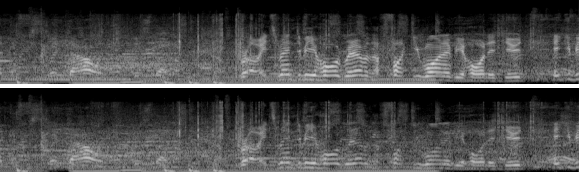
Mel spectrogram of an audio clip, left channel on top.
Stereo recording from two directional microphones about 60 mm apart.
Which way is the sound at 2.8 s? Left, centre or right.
Left.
